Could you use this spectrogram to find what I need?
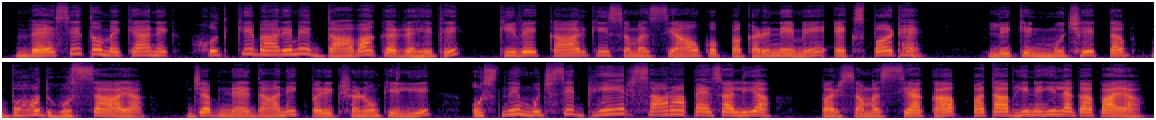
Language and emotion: Hindi, angry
